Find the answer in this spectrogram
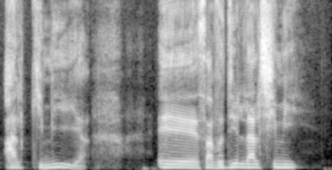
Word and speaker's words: Alquimia: Alquimia. Voilà. Prononcé correctement en portugais, c'est ça. Alquimia.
